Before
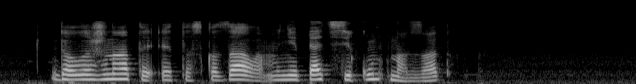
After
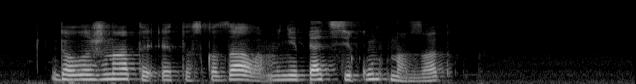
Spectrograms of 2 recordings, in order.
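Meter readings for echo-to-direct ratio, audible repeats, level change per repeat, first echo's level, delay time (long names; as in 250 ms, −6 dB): −16.0 dB, 2, −6.5 dB, −17.0 dB, 79 ms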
